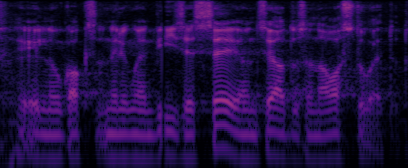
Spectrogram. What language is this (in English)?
Estonian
